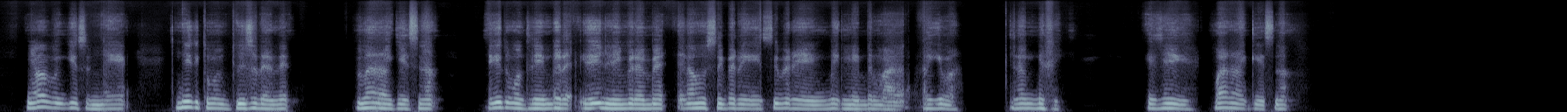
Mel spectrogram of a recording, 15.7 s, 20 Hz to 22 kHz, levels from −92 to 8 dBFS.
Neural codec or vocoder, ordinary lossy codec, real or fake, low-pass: codec, 44.1 kHz, 2.6 kbps, DAC; none; fake; none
